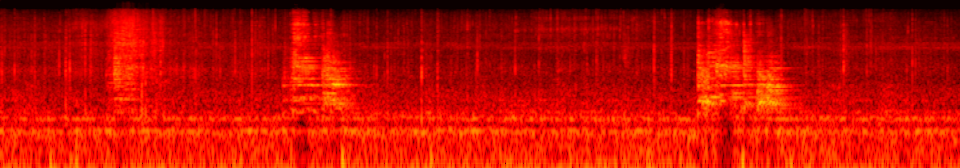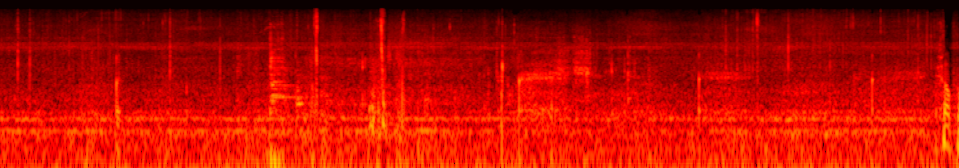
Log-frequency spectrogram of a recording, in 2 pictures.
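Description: Onion and a burger patty sizzle on a grill, a steady, crackling hiss that runs throughout, with occasional louder spits and light metallic clinks.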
